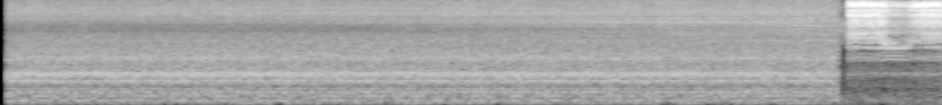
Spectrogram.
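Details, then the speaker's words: Newly installed outdoor AC condenser replacing a unit whose compressor had locked up, drawing six to seven amps over nameplate: even steady fan and compressor hum under insect buzz, no rattles, knocks or cycling; runs normally. "think that Chicanos the Chiquita's or whatever you call more are noisier than the unit this thing's burning like a kitten yeah it looks pretty good that really is a cute little unit"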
